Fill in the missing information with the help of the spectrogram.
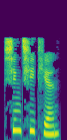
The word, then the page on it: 星期天: xing-qi-tian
